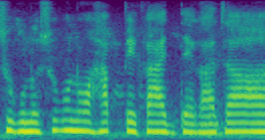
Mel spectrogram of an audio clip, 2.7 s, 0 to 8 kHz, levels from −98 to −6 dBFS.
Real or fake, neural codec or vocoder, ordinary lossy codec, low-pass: real; none; none; none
